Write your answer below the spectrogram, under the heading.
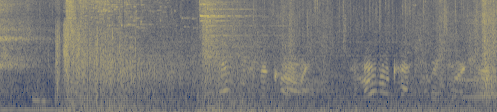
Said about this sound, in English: I noticed you got a much better explosion this time.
